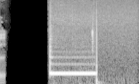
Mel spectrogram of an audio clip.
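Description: A single steady electronic beep, about three-quarters of a second long, starting about a second in and cut off with a click.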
